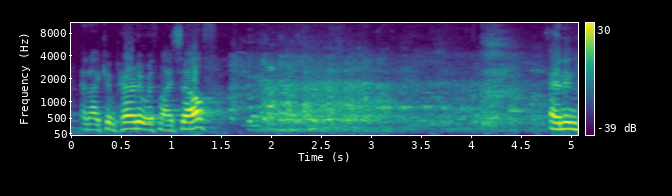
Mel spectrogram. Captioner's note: audience laughter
